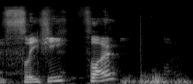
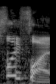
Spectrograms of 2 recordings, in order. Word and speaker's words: Flea Fly Flow: Fly Flow was well, I said Fleepy Flow. Fleepy Flow. Yeah. So that was a bit funny to try to say his name, and then Cal was like, "Oh, it's Flea Fly."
